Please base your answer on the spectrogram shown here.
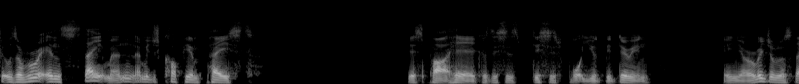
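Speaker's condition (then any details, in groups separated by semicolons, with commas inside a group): No condition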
